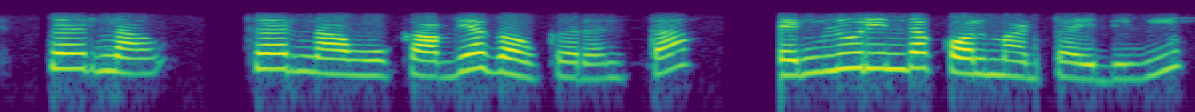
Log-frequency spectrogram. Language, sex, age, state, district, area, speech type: Kannada, female, 18-30, Karnataka, Uttara Kannada, rural, conversation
